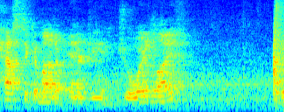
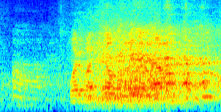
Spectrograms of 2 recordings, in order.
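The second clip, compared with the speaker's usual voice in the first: dreamy sigh; 7 dB louder than usual. Retold or imitated. Describing the butterfly feeling of love.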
